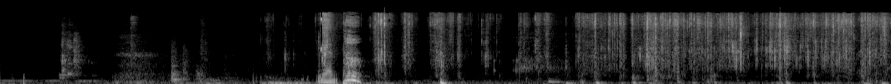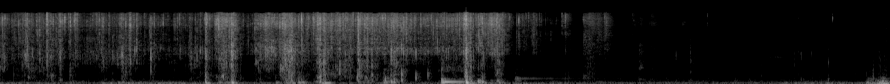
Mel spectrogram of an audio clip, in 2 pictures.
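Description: Plastic wrapping on a Blu-ray case is punctured and peeled away, a dense run of crinkling and crackling that builds to a loud, steady rustle for several seconds before tapering off, with no talking.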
